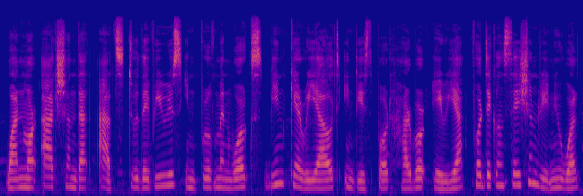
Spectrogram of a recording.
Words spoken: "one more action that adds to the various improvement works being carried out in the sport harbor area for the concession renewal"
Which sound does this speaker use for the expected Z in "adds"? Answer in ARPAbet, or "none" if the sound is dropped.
S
